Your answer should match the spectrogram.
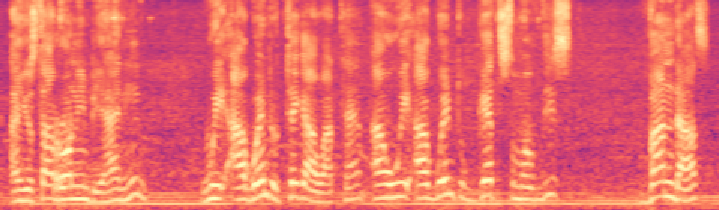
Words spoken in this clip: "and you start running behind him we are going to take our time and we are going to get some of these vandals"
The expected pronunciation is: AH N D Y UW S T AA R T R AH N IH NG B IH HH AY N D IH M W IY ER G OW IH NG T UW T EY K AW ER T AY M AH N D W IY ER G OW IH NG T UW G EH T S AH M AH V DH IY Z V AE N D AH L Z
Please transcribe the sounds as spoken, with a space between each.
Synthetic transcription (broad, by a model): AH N Y UW S T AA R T R AH N IH NG B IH HH AY N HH IH M W IY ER G OW IH NG T UW T EY K AW ER T AY M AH N W IY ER G OW IH NG T UW G EH T S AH M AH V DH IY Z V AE N D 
